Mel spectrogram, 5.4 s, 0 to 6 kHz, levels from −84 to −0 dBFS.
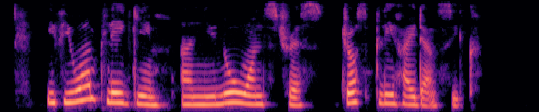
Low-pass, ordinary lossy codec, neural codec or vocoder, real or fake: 5.4 kHz; none; none; real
